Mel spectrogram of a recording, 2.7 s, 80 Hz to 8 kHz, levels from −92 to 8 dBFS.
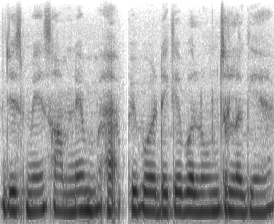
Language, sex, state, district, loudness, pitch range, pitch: Hindi, female, Haryana, Rohtak, -14 LUFS, 195-205 Hz, 200 Hz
